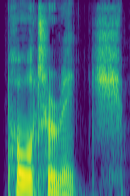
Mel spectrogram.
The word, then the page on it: porterage: British English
